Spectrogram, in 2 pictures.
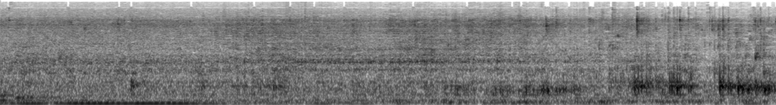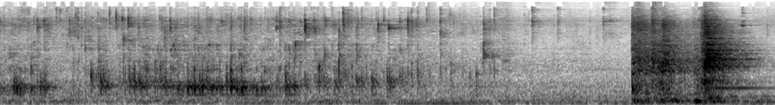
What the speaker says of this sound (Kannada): ಅದಕ್ಕೆ ಎರಡರಷ್ಟು ನೀರು ಹಾಕ್ತಾ ಇದ್ದೀನಿ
